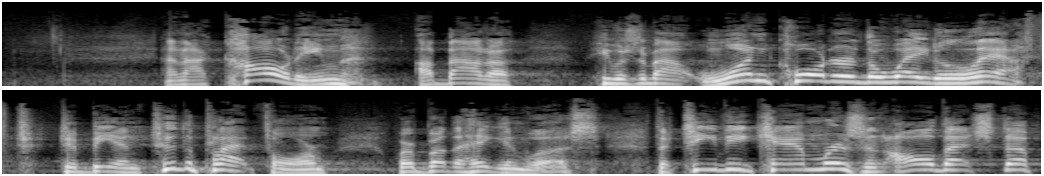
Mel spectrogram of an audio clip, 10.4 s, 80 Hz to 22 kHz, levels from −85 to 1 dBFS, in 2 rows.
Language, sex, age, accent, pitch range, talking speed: English, male, 60-79, American, 180-240 Hz, 180 wpm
